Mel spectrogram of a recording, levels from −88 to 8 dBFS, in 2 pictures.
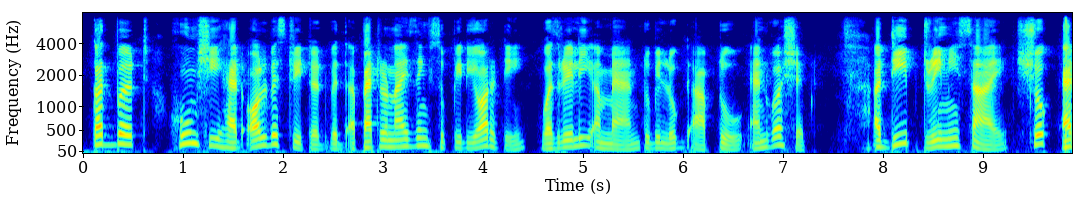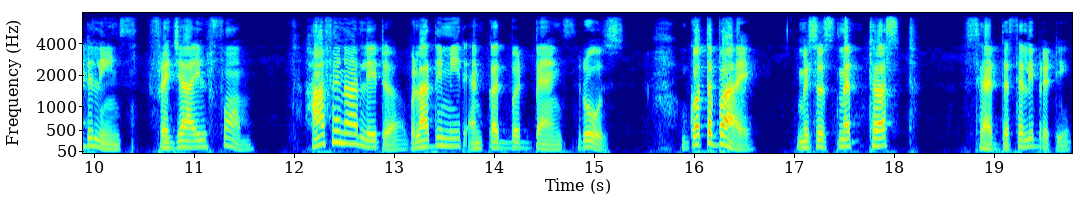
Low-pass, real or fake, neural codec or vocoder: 7.2 kHz; real; none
